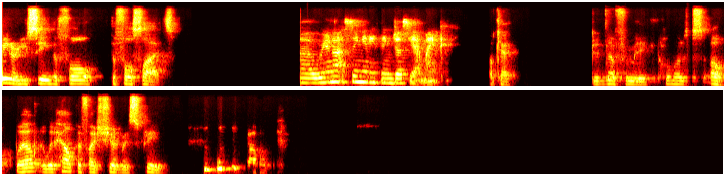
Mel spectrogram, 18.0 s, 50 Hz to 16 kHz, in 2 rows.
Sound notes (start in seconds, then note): 11.5 laughing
